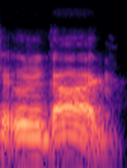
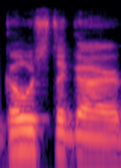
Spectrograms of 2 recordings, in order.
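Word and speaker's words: Ødegaard: Udagor, and that's not how he says his name. It's Udagard. Yeah. And now he spells it wrong on our WhatsApp thing. Then he pronounces it wrong on Arsenal Fan Circle on his channel. It gets on my nerves because there's so many clowns that are Ghostagard, Wodagard, and Odergard.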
